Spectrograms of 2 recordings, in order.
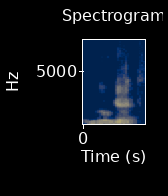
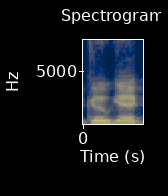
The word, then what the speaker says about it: Gugick: And today we are here with David Gugick. And I know you said you can pronounce it two different ways, right? You can do Gugick, you can do Gugick,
